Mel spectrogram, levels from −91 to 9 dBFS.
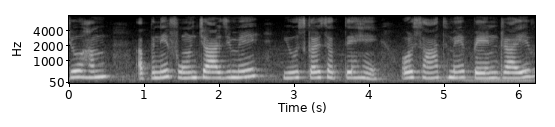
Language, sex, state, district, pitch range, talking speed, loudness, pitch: Hindi, female, Madhya Pradesh, Dhar, 245-270 Hz, 155 wpm, -15 LUFS, 255 Hz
